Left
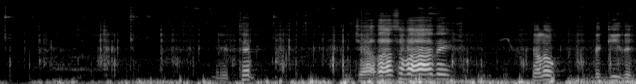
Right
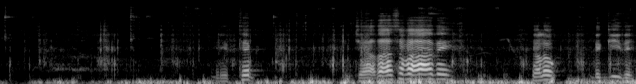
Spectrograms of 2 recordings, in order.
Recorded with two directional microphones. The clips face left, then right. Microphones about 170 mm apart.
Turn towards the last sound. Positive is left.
turn(degrees=-10)  # may be behind; listen again after turning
